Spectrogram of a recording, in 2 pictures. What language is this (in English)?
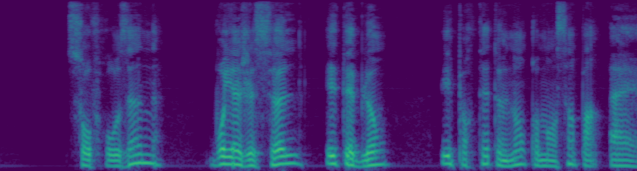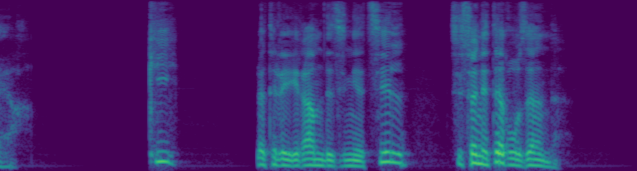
French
